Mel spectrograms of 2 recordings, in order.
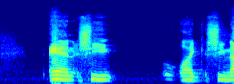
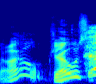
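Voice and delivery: much higher mock sheriff voice; folksy impression pitched way up; Sheriff Truman; 11 semitones higher than usual. Doing his Sheriff Truman calling to Josie, high-pitched impression. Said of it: "It's my Sheriff Truman from now on".

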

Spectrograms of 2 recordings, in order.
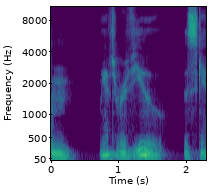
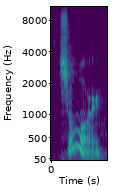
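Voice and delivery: much higher, tight mock sure; squeaky sure. Much higher mock sure in a silly back-and-forth.

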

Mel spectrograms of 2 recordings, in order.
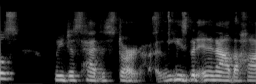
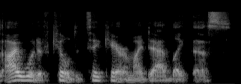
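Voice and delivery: much lower and softer, tearful father's voice; choked up, quietly voicing the weeping dad; crying father; 10 semitones lower, 5 dB quieter than usual. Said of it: "And he just starts crying".

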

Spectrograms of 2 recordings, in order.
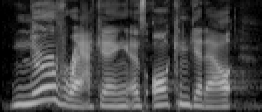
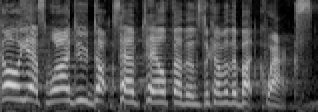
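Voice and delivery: a touch of character voice; lightly voiced corny joke; mildly acted punchline; hammed-up jester pun; 4 semitones higher, 3 dB louder than usual. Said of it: "It's like".

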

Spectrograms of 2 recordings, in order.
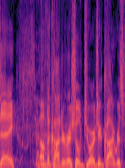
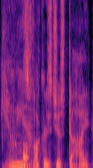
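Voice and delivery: muttered disgust; 4 semitones lower, 4 dB quieter, slower than usual. Real, not acted. Exasperated aside after crowd cheers.

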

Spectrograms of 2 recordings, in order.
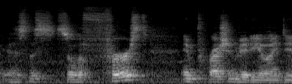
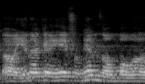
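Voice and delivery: Joe Pesci impression; 8 semitones higher, 7 dB louder than usual. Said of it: "Joe Pesci saying lines".

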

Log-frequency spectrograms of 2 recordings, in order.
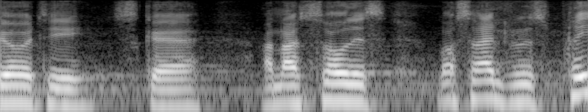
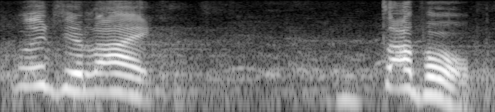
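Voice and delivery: laughing sales offer; 6 semitones higher, 6 dB louder than usual. Retold or imitated. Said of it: "I used to say".

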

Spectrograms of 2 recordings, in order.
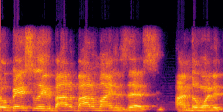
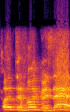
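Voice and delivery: higher, mock-stunned "What the fuck was that?"; shocked disbelief; 8 semitones higher than usual. Bandmate retelling hearing his old vocals, stunned. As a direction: act floored by your own old take.

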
